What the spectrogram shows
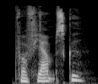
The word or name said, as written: FORFJAMSKEDE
